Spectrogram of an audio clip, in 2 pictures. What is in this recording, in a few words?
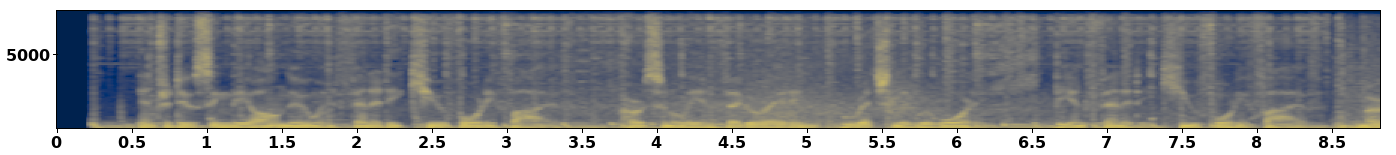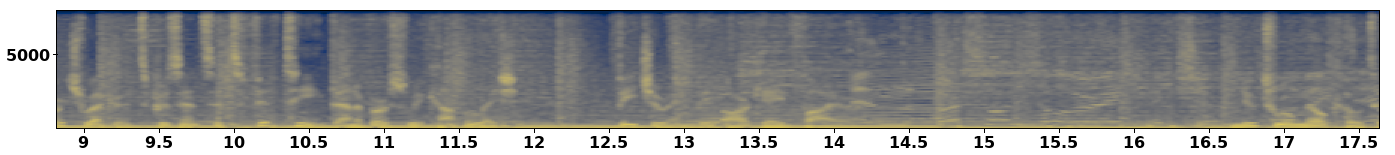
commercial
